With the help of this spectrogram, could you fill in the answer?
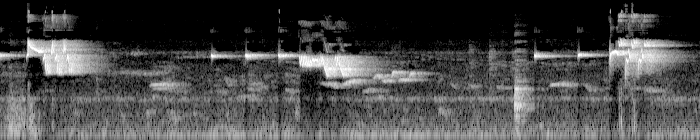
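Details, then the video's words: Siberian blue robin singing: thin, high piercing notes spaced apart, each run ending in a loud, rapid, descending rattle-like burst, heard three times across the recording; a faint steady low hum runs underneath. "Burung Siberian Blue Rubin"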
